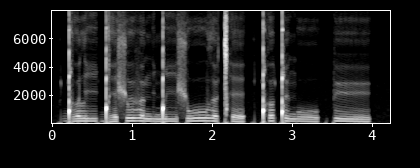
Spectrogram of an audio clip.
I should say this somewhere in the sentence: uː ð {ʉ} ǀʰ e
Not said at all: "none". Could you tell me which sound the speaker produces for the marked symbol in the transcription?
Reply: ø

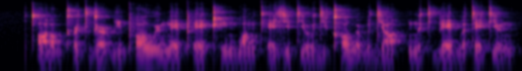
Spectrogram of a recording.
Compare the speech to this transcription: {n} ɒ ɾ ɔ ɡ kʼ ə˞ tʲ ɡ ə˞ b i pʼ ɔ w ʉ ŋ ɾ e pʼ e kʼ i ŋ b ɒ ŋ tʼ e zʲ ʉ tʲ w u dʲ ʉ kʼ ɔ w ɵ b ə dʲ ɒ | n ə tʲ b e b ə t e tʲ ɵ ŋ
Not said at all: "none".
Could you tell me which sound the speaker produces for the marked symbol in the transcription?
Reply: tʼ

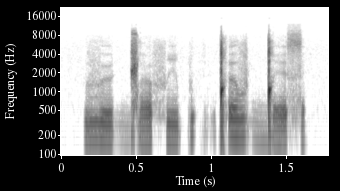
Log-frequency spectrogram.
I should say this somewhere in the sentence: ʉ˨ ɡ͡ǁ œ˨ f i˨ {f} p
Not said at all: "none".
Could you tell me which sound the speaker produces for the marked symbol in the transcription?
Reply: none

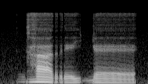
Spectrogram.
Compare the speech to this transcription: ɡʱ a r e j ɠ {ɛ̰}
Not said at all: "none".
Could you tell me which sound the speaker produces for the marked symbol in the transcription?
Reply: ɛ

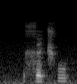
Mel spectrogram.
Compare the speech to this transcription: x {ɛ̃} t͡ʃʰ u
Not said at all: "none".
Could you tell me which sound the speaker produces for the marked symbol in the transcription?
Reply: ɛ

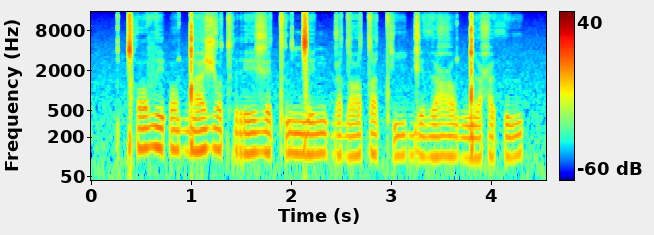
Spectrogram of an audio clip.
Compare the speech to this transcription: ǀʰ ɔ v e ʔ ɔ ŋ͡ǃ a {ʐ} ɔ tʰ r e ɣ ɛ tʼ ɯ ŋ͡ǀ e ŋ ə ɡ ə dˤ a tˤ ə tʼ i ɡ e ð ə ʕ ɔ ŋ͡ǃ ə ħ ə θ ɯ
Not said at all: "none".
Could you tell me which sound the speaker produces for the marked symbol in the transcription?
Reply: ʒ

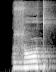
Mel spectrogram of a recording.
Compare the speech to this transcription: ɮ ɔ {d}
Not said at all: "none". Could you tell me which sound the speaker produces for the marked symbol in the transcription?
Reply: d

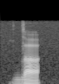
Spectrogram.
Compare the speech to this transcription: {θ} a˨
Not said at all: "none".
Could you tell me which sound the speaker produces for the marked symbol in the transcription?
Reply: d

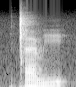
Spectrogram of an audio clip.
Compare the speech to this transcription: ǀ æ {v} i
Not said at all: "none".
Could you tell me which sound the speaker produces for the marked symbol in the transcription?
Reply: v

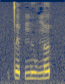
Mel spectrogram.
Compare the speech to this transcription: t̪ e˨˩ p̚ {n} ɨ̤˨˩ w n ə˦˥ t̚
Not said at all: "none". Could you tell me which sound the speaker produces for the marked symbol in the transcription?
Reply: n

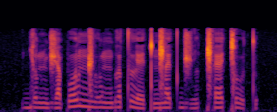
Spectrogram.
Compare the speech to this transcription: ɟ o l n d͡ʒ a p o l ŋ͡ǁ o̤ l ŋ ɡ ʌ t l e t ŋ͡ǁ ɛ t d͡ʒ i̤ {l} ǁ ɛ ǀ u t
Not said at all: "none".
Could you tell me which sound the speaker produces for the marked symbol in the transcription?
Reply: l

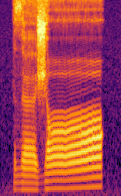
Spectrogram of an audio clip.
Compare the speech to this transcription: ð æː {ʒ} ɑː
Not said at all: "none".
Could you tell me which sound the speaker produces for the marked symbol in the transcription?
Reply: ʒ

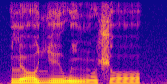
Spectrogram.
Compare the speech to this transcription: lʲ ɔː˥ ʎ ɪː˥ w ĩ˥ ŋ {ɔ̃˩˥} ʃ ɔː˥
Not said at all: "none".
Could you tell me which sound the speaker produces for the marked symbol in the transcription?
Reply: ɔ̃˩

